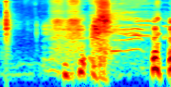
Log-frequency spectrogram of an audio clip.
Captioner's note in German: Lachen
